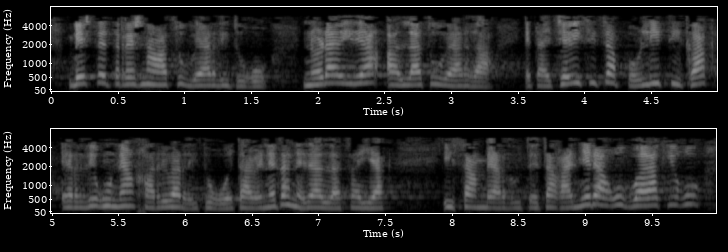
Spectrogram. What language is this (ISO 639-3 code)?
eus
